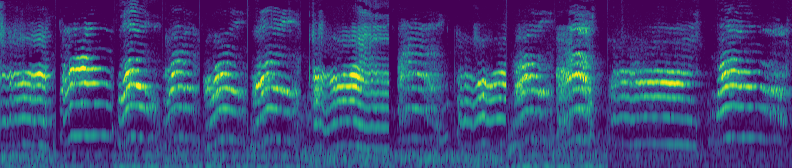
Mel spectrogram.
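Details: Indoor chorus from two vocal domestic cats, rapid back-to-back meows, many arched and wavering, some short chirpy ones mixed in, roughly a dozen calls with a low hum underneath for most of the stretch.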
